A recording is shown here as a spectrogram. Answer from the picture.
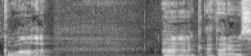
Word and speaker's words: Caiola: sure in my dumb brain if it was pronounced koala uh i thought it was some cool spelling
